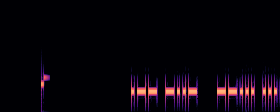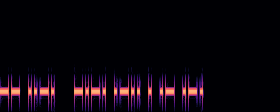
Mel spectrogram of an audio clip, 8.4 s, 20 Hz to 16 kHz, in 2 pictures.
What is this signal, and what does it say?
Morse code, heard as a keyed tone, about 28 wpm, 700 Hz. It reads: WX 73F CLEAR
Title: Practice QSO - Exchange 2 - Info - 28wpm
